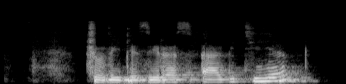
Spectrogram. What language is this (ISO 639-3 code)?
epo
